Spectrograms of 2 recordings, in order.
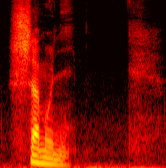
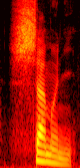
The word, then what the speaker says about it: Chamonix: And this place is called Shamoni. Shamoni. So let me unpack the pronunciation of the word for you.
